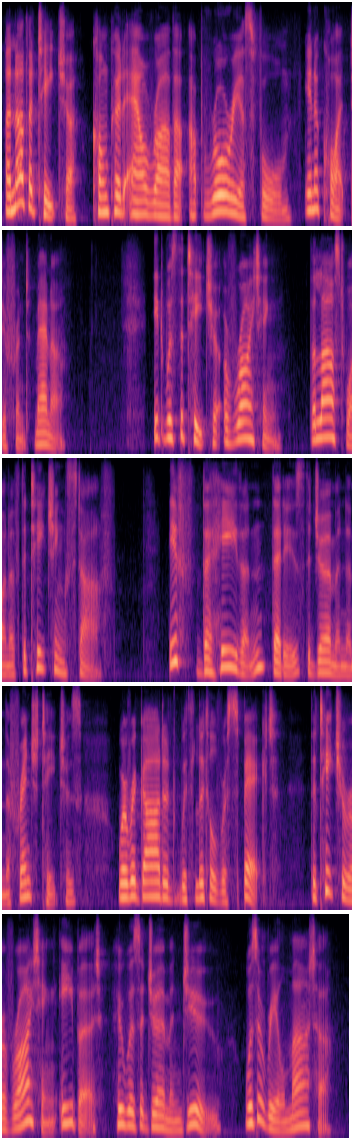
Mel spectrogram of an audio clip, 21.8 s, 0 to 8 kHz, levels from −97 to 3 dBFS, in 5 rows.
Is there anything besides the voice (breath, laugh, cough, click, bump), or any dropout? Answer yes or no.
no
